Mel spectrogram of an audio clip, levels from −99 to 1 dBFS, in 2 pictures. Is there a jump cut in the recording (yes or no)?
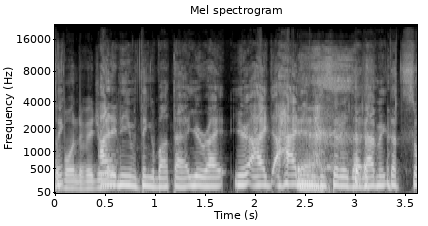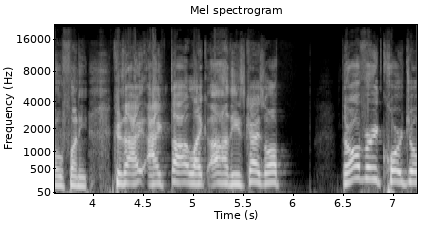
no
